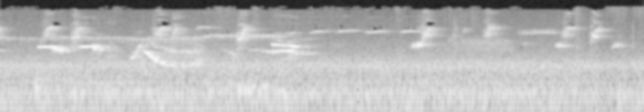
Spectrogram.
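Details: Eurasian bullfinch trained by its owner to sing, imitating the owner's whistling and borrowing nightingale and thrush phrases; clear whistled notes near the start, a gliding descending whistle, then softer scattered chirps and faint high twitters.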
